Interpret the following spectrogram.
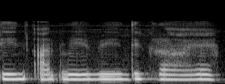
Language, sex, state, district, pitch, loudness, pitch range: Hindi, female, Arunachal Pradesh, Lower Dibang Valley, 235 Hz, -15 LUFS, 230-240 Hz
